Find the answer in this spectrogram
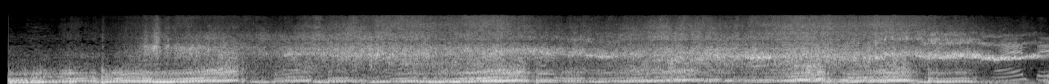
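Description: A car drifting, its tyres squealing continuously while the engine is revved up and down again and again to keep the slide going.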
